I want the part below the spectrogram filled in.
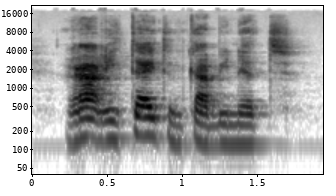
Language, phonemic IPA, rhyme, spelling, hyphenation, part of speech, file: Dutch, /raː.riˈtɛi̯.tə(n).kaː.biˌnɛt/, -ɛt, rariteitenkabinet, ra‧ri‧tei‧ten‧ka‧bi‧net, noun, Nl-rariteitenkabinet.ogg
- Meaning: cabinet of curiosities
